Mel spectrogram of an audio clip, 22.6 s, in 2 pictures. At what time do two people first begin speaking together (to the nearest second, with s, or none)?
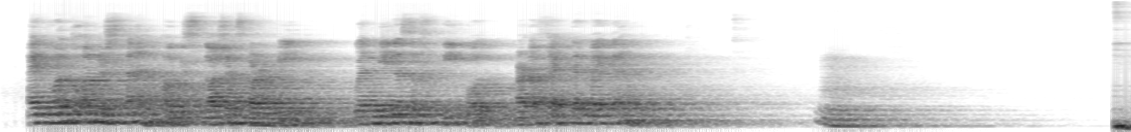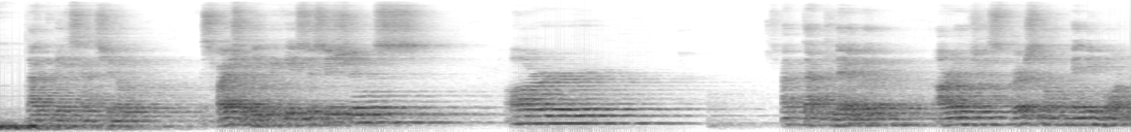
none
